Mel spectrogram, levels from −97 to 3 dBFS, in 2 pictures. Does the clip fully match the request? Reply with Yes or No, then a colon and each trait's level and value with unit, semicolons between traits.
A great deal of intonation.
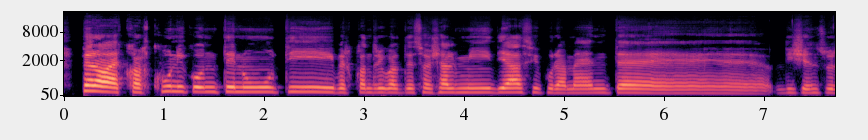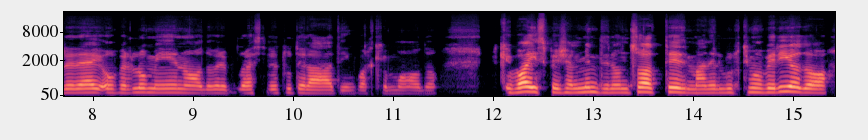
No: average, 2.9 semitones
